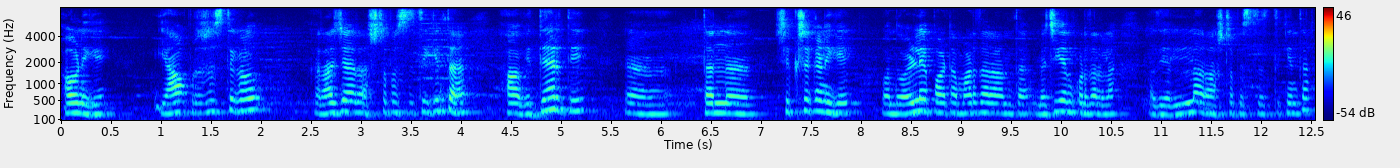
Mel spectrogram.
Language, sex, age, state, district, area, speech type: Kannada, female, 60+, Karnataka, Koppal, rural, spontaneous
